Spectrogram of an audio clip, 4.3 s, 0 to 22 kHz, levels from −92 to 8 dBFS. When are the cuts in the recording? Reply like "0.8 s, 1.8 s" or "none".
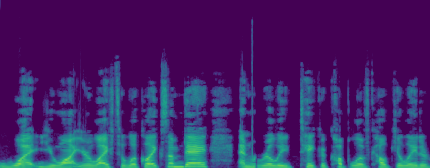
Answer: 2.5 s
